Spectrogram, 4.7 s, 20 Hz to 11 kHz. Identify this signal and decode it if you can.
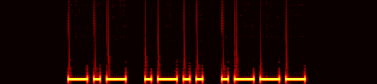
Morse code, heard as a keyed tone, about 15 wpm, 700 Hz. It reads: KLJ
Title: USA Call Sign Postfixes - 3 Letters 15wpm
